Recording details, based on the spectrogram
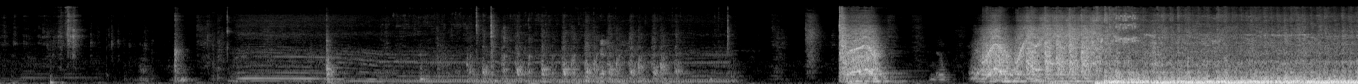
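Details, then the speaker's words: Ford Fox-body notchback with a freshly built stroked 408 Windsor V8. The battery is relocated to the trunk and cranked unreliably, especially when warm. This is a cold crank test: a short labouring crank, then it catches into a loud, lumpy idle. Cold cranking is acceptable. "well let's try to give it a crank before we do anything and uh just see how it is from cold"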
